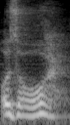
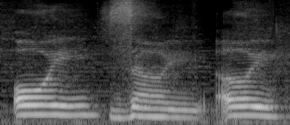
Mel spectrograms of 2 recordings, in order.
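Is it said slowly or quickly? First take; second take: quickly; slowly. First: It is said quickly and casually. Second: It is said slowly and carefully.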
